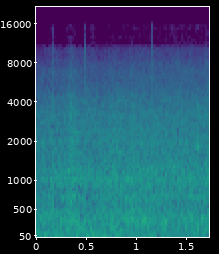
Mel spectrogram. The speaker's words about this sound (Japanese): え皆さん聞こえますでしょうかこれあのリアルな波の音を、えー、バックに今日は収録をしております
